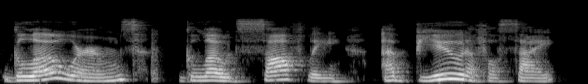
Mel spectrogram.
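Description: A middle-aged woman reading a picture book aloud to children expressively, with chatty asides. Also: on the low side. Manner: expressive, drawn-out delivery addressed to young children. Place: small indoor room at home.

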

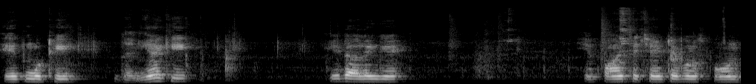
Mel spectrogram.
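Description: Male home-cook host, medium pitch, plain step-by-step narration, echoey kitchen recording. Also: little pitch movement, slow pace, long pauses. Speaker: home cooking channel host. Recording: roomy kitchen echo, faint noise, sizzling.

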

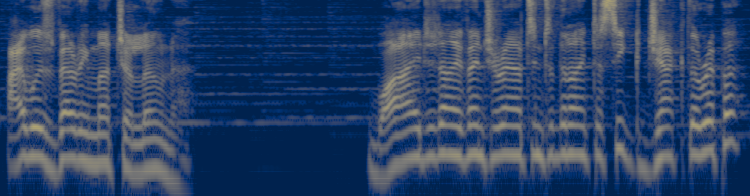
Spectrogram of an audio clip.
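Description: Man acting arrogant male vampire, fairly high voice, theatrical gothic monologue, brooding, music underneath. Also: moderate pace, natural voice. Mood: brooding, musing. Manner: theatrical, ruminative, formal. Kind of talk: gothic audio drama monologue.

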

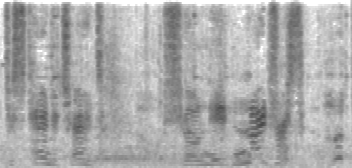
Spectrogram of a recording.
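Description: A shrill, fervent old mechanic. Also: male voice, takes it slowly, gravelly, heavily acted. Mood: eager. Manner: shrill, fervent, fawning, prone to excited outbursts. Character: hunched, zealous old male car-worshipping mechanic. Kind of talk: video game cutscene acting. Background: loud game score music.

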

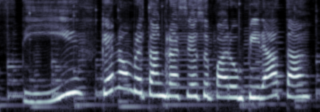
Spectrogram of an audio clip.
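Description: Very high-voiced, wide-eyed little boy. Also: big pitch swings, unhurried. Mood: amazed, excited. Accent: Latin American Spanish. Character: small curious, excitable preschool boy. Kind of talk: children's cartoon dub. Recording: music behind the voice.

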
